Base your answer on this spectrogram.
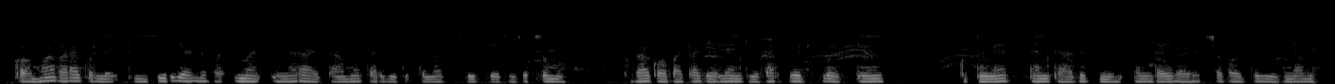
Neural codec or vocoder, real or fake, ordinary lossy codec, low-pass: vocoder, 22.05 kHz, 80 mel bands, Vocos; fake; AAC, 16 kbps; 7.2 kHz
